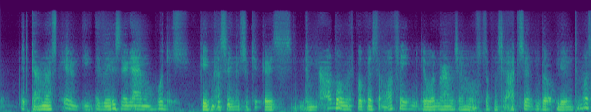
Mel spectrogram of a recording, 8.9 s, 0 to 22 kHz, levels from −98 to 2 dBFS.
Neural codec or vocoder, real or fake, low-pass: codec, 44.1 kHz, 0.9 kbps, DAC; fake; 14.4 kHz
